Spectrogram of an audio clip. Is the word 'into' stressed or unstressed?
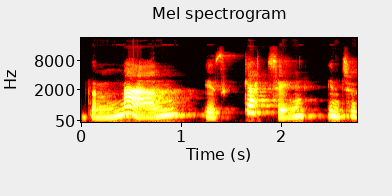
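unstressed. The word 'into' is said without stress. Someone is physically entering a car. "trois mots importants"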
